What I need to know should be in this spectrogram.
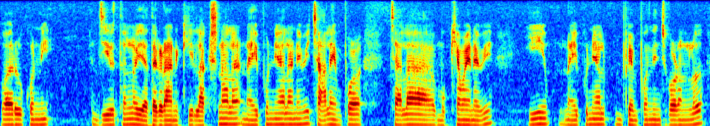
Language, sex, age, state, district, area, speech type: Telugu, male, 30-45, Andhra Pradesh, Konaseema, rural, spontaneous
